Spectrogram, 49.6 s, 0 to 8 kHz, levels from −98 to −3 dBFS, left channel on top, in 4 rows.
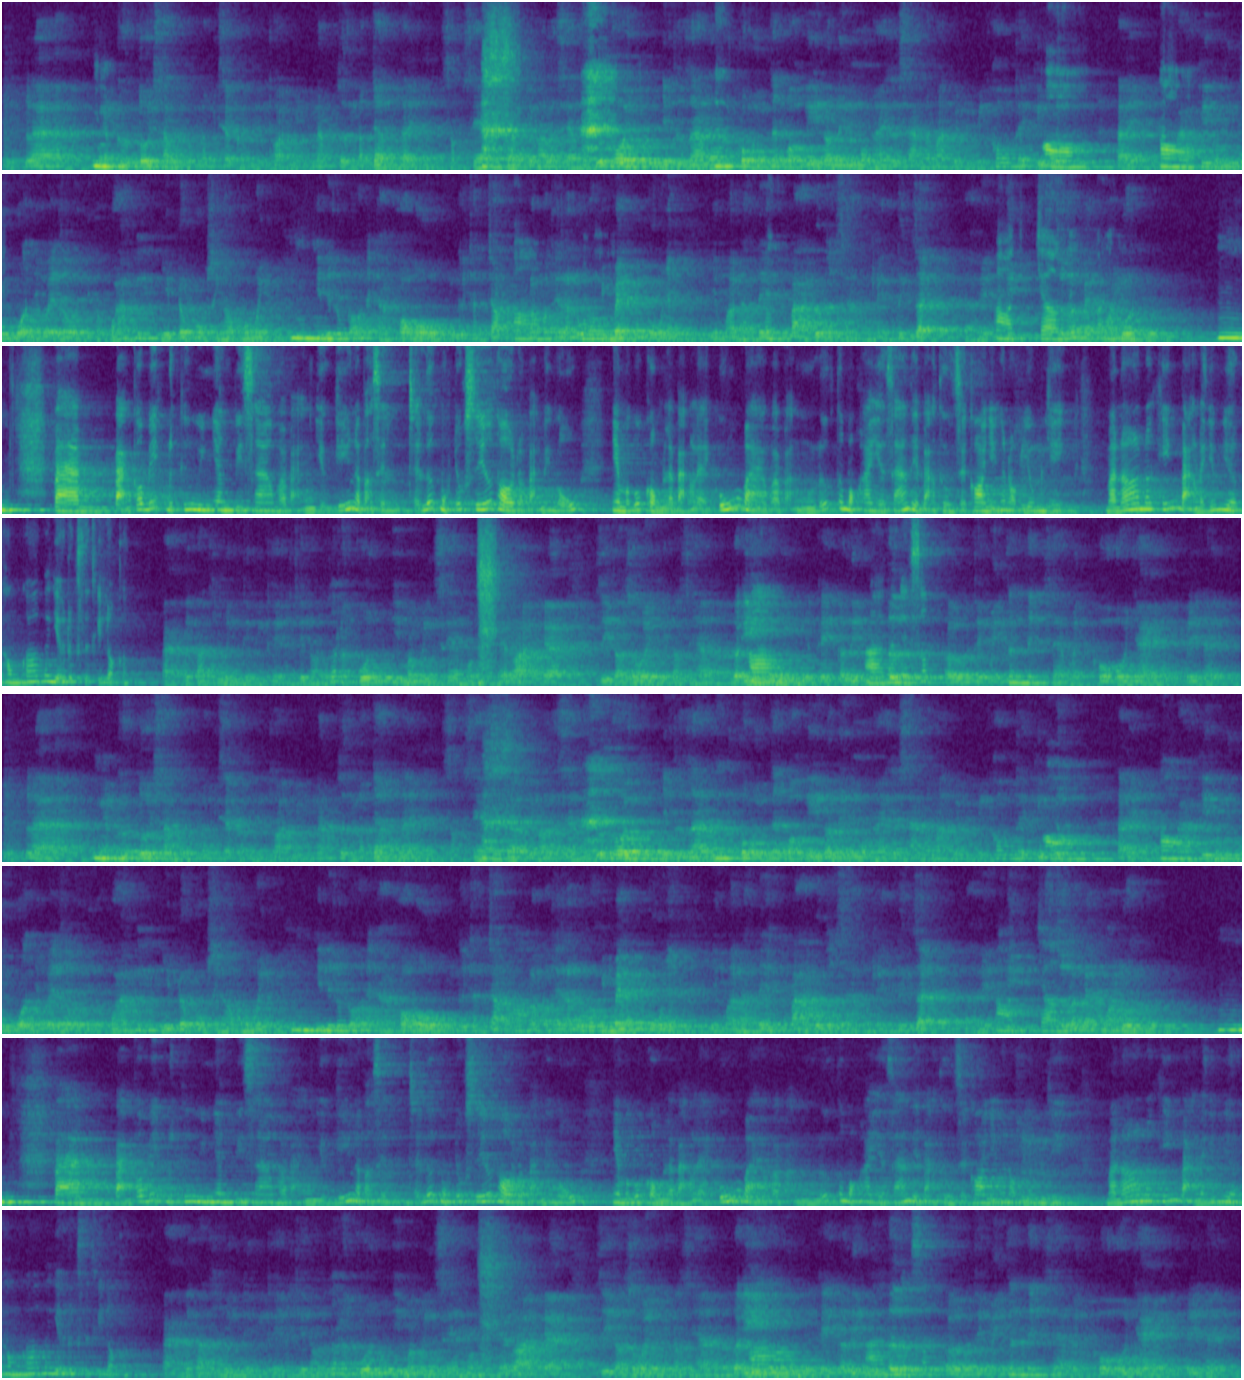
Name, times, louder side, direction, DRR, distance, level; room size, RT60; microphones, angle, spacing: voice 1, 0.0-6.3 6.6-10.6 11.2-11.4 11.7-22.5 22.8-23.8 35.0-35.3 38.8-47.3 47.7-49.4, left 1 dB, 40° left, -4 dB, 0.8 m, -32 dB
voice 2, 4.8-5.2 5.8-6.1 7.1-7.3 10.4-10.9 11.6-12.0 15.3-15.8 17.5-17.9 18.2-18.6 20.0-20.3 22.3-23.8 24.5-35.4 35.8-38.3 41.9-42.2 44.7-45.1 45.8-46.3 47.3-47.6, left 5 dB, 70° left, 11 dB, 0.4 m, -29 dB
10.0 x 3.7 x 4.9 m, 2.1 s
head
